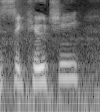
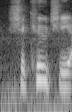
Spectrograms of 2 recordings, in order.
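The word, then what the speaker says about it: Shukuchi: this the ability to secuchi every uh what is it shikuchi i should say it right i say i i don't say the first h i apologize about that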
